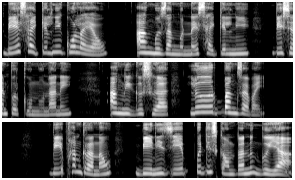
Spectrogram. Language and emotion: Bodo, sad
